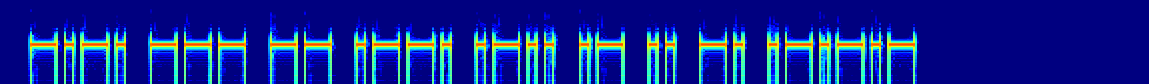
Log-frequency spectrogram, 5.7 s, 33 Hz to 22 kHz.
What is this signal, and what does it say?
Morse code, heard as a keyed tone, about 28 wpm, 700 Hz. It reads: COMPLAIN.
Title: Sentences from Top 1300 Words 28wpm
